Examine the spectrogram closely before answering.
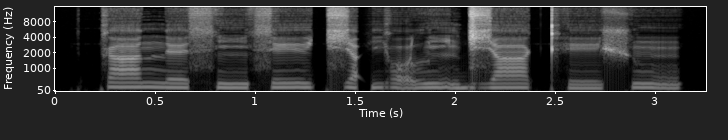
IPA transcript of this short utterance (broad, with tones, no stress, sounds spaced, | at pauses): k ä˦ n ɛ˨ s ĩ˨ s e˦ ɪ̯ t͡ɕ ä˦ ʔ j ɔ̰˦˨ l ĩ˦˨ d͡ʑ ä˦ kʰ e˨ ʃ ũ˦˨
